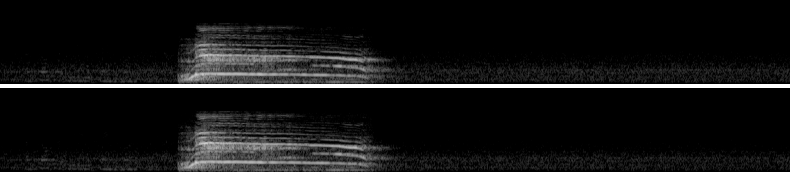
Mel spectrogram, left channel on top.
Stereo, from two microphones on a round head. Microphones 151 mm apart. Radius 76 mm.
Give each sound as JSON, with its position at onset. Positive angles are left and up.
{"t": 0.2, "sound": "a man speaking", "side_deg": -15, "distance_m": 5.0}
{"t": 1.8, "sound": "a scream", "side_deg": -10, "distance_m": 2.5}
